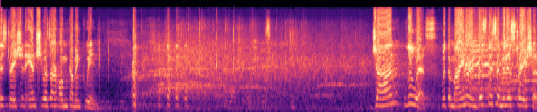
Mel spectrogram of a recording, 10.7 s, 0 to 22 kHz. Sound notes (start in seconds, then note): 2.6 laughter; 2.7 cheers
